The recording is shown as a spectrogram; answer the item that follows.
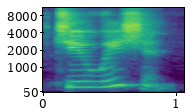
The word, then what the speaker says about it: tuition: for example we say this is actually three syllables this particular word but what we do we only give two a syllable sound like two but there is another sound in the middle we have to include that sound as well tuition tuition like this tuition like that so like this these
